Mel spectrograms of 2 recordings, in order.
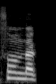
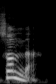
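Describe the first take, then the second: First: It begins with a 'th' sound. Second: It begins with an 's' sound. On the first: "es viento zonda con Z" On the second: "aquí lo pronuncian sonda"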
